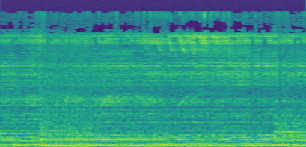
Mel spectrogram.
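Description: Loud music played through a large carnival sound system (BP Audio), with heavy bass and long held notes.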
